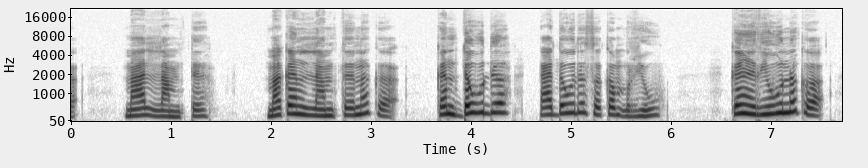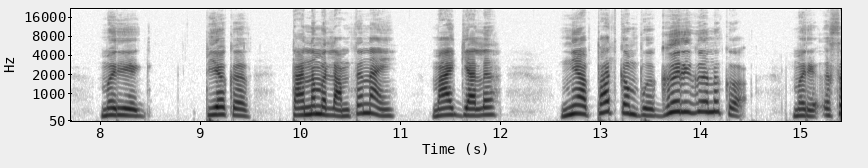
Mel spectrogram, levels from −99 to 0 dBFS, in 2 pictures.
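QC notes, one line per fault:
4.53–4.70 s, digital wireless dropout: the speech cuts to near silence for about 173 ms, then returns as abruptly as it left. The hole is clean, with no hiss, crackle or burst of noise on either side, which is the signature of a digital radio link rather than an analogue one. The receiver lost too much of the data stream to rebuild the audio, so it muted with a very brief fade until the link recovered.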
